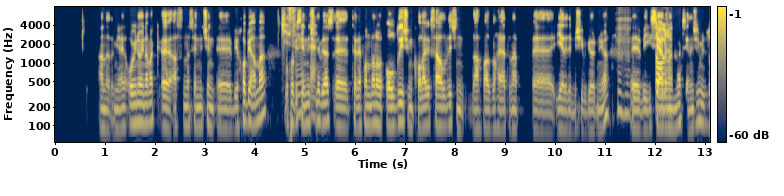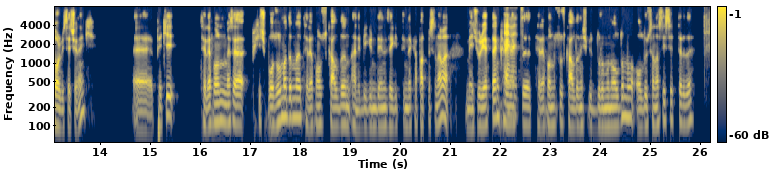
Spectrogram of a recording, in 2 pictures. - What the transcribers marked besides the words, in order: tapping; other background noise
- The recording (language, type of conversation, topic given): Turkish, podcast, Telefon olmadan bir gün geçirsen sence nasıl olur?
